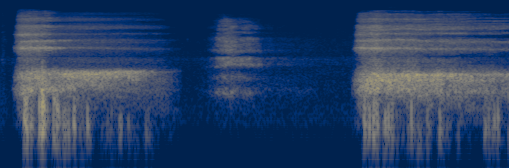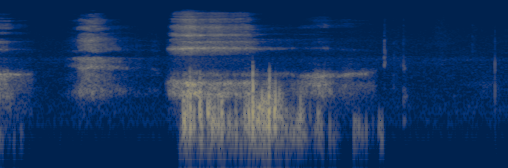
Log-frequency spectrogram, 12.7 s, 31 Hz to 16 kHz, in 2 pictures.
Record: {
  "exhalation_length": "12.7 s",
  "exhalation_amplitude": 20241,
  "exhalation_signal_mean_std_ratio": 0.53,
  "survey_phase": "beta (2021-08-13 to 2022-03-07)",
  "age": "45-64",
  "gender": "Male",
  "wearing_mask": "No",
  "symptom_fatigue": true,
  "symptom_onset": "11 days",
  "smoker_status": "Ex-smoker",
  "respiratory_condition_asthma": false,
  "respiratory_condition_other": false,
  "recruitment_source": "REACT",
  "submission_delay": "1 day",
  "covid_test_result": "Negative",
  "covid_test_method": "RT-qPCR",
  "influenza_a_test_result": "Negative",
  "influenza_b_test_result": "Negative"
}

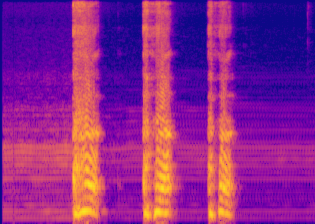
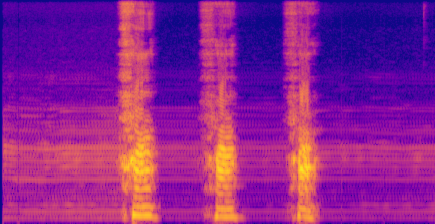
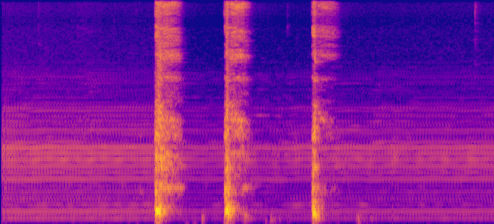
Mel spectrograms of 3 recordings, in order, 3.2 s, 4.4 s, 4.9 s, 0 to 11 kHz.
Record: {
  "cough_length": "3.2 s",
  "cough_amplitude": 32768,
  "cough_signal_mean_std_ratio": 0.45,
  "exhalation_length": "4.4 s",
  "exhalation_amplitude": 32768,
  "exhalation_signal_mean_std_ratio": 0.37,
  "three_cough_length": "4.9 s",
  "three_cough_amplitude": 32768,
  "three_cough_signal_mean_std_ratio": 0.27,
  "survey_phase": "beta (2021-08-13 to 2022-03-07)",
  "age": "65+",
  "gender": "Male",
  "wearing_mask": "No",
  "symptom_none": true,
  "smoker_status": "Never smoked",
  "respiratory_condition_asthma": false,
  "respiratory_condition_other": false,
  "recruitment_source": "REACT",
  "submission_delay": "2 days",
  "covid_test_result": "Negative",
  "covid_test_method": "RT-qPCR",
  "influenza_a_test_result": "Negative",
  "influenza_b_test_result": "Negative"
}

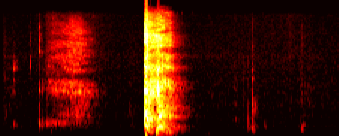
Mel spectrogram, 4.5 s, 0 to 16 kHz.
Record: {
  "cough_length": "4.5 s",
  "cough_amplitude": 32768,
  "cough_signal_mean_std_ratio": 0.19,
  "survey_phase": "beta (2021-08-13 to 2022-03-07)",
  "age": "45-64",
  "gender": "Male",
  "wearing_mask": "No",
  "symptom_none": true,
  "smoker_status": "Never smoked",
  "respiratory_condition_asthma": false,
  "respiratory_condition_other": false,
  "recruitment_source": "REACT",
  "submission_delay": "1 day",
  "covid_test_result": "Negative",
  "covid_test_method": "RT-qPCR",
  "influenza_a_test_result": "Negative",
  "influenza_b_test_result": "Negative"
}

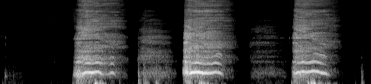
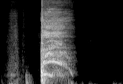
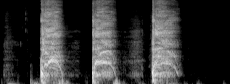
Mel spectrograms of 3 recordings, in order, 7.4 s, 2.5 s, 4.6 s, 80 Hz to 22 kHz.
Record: {
  "exhalation_length": "7.4 s",
  "exhalation_amplitude": 28201,
  "exhalation_signal_mean_std_ratio": 0.47,
  "cough_length": "2.5 s",
  "cough_amplitude": 32768,
  "cough_signal_mean_std_ratio": 0.39,
  "three_cough_length": "4.6 s",
  "three_cough_amplitude": 32768,
  "three_cough_signal_mean_std_ratio": 0.47,
  "survey_phase": "alpha (2021-03-01 to 2021-08-12)",
  "age": "18-44",
  "gender": "Male",
  "wearing_mask": "No",
  "symptom_none": true,
  "smoker_status": "Never smoked",
  "respiratory_condition_asthma": false,
  "respiratory_condition_other": false,
  "recruitment_source": "REACT",
  "submission_delay": "1 day",
  "covid_test_result": "Negative",
  "covid_test_method": "RT-qPCR"
}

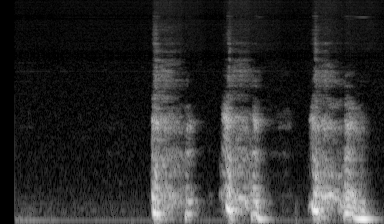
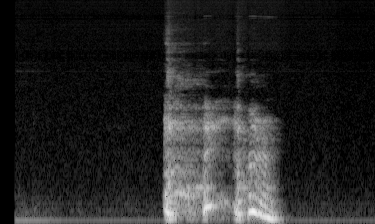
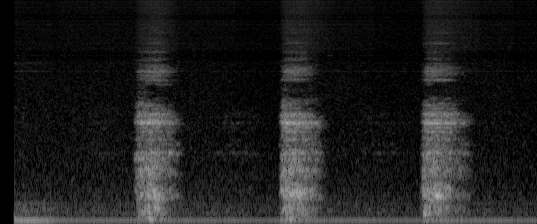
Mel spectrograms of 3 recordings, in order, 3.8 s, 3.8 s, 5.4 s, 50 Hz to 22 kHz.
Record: {
  "three_cough_length": "3.8 s",
  "three_cough_amplitude": 25833,
  "three_cough_signal_mean_std_ratio": 0.44,
  "cough_length": "3.8 s",
  "cough_amplitude": 23711,
  "cough_signal_mean_std_ratio": 0.39,
  "exhalation_length": "5.4 s",
  "exhalation_amplitude": 1968,
  "exhalation_signal_mean_std_ratio": 0.49,
  "survey_phase": "alpha (2021-03-01 to 2021-08-12)",
  "age": "65+",
  "gender": "Male",
  "wearing_mask": "No",
  "symptom_none": true,
  "smoker_status": "Ex-smoker",
  "respiratory_condition_asthma": false,
  "respiratory_condition_other": false,
  "recruitment_source": "REACT",
  "submission_delay": "1 day",
  "covid_test_result": "Negative",
  "covid_test_method": "RT-qPCR"
}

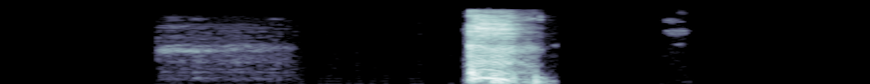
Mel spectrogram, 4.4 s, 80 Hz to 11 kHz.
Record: {
  "cough_length": "4.4 s",
  "cough_amplitude": 27357,
  "cough_signal_mean_std_ratio": 0.19,
  "survey_phase": "beta (2021-08-13 to 2022-03-07)",
  "age": "45-64",
  "gender": "Female",
  "wearing_mask": "No",
  "symptom_cough_any": true,
  "symptom_runny_or_blocked_nose": true,
  "symptom_sore_throat": true,
  "symptom_fatigue": true,
  "symptom_fever_high_temperature": true,
  "symptom_headache": true,
  "symptom_change_to_sense_of_smell_or_taste": true,
  "symptom_onset": "4 days",
  "smoker_status": "Never smoked",
  "respiratory_condition_asthma": false,
  "respiratory_condition_other": false,
  "recruitment_source": "Test and Trace",
  "submission_delay": "2 days",
  "covid_test_result": "Positive",
  "covid_test_method": "ePCR"
}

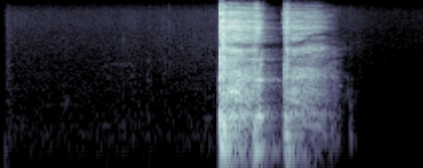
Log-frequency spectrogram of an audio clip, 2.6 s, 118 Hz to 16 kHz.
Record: {
  "cough_length": "2.6 s",
  "cough_amplitude": 30154,
  "cough_signal_mean_std_ratio": 0.26,
  "survey_phase": "beta (2021-08-13 to 2022-03-07)",
  "age": "45-64",
  "gender": "Male",
  "wearing_mask": "Yes",
  "symptom_cough_any": true,
  "symptom_runny_or_blocked_nose": true,
  "symptom_onset": "3 days",
  "smoker_status": "Ex-smoker",
  "respiratory_condition_asthma": false,
  "respiratory_condition_other": false,
  "recruitment_source": "Test and Trace",
  "submission_delay": "2 days",
  "covid_test_result": "Positive",
  "covid_test_method": "RT-qPCR",
  "covid_ct_value": 22.2,
  "covid_ct_gene": "ORF1ab gene"
}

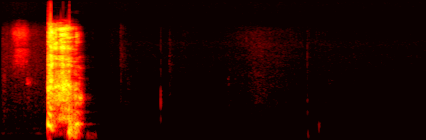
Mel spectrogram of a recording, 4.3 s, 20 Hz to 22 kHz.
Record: {
  "cough_length": "4.3 s",
  "cough_amplitude": 32768,
  "cough_signal_mean_std_ratio": 0.2,
  "survey_phase": "beta (2021-08-13 to 2022-03-07)",
  "age": "18-44",
  "gender": "Female",
  "wearing_mask": "No",
  "symptom_cough_any": true,
  "symptom_new_continuous_cough": true,
  "symptom_runny_or_blocked_nose": true,
  "symptom_sore_throat": true,
  "symptom_fatigue": true,
  "symptom_headache": true,
  "symptom_other": true,
  "symptom_onset": "3 days",
  "smoker_status": "Never smoked",
  "respiratory_condition_asthma": false,
  "respiratory_condition_other": false,
  "recruitment_source": "Test and Trace",
  "submission_delay": "2 days",
  "covid_test_result": "Positive",
  "covid_test_method": "RT-qPCR",
  "covid_ct_value": 14.7,
  "covid_ct_gene": "ORF1ab gene"
}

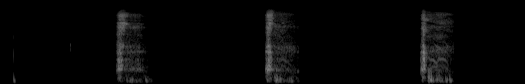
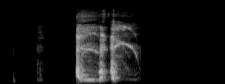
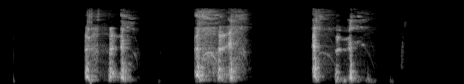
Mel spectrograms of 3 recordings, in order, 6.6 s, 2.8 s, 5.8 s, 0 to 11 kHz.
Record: {
  "exhalation_length": "6.6 s",
  "exhalation_amplitude": 2079,
  "exhalation_signal_mean_std_ratio": 0.23,
  "cough_length": "2.8 s",
  "cough_amplitude": 25019,
  "cough_signal_mean_std_ratio": 0.31,
  "three_cough_length": "5.8 s",
  "three_cough_amplitude": 24976,
  "three_cough_signal_mean_std_ratio": 0.32,
  "survey_phase": "beta (2021-08-13 to 2022-03-07)",
  "age": "45-64",
  "gender": "Male",
  "wearing_mask": "No",
  "symptom_cough_any": true,
  "symptom_sore_throat": true,
  "symptom_fatigue": true,
  "symptom_headache": true,
  "symptom_onset": "3 days",
  "smoker_status": "Never smoked",
  "respiratory_condition_asthma": false,
  "respiratory_condition_other": false,
  "recruitment_source": "Test and Trace",
  "submission_delay": "2 days",
  "covid_test_result": "Positive",
  "covid_test_method": "ePCR"
}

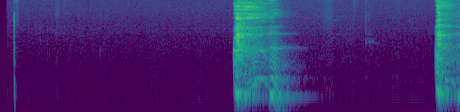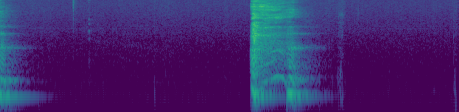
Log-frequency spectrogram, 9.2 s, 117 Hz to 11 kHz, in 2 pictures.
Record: {
  "three_cough_length": "9.2 s",
  "three_cough_amplitude": 2131,
  "three_cough_signal_mean_std_ratio": 0.29,
  "survey_phase": "beta (2021-08-13 to 2022-03-07)",
  "age": "65+",
  "gender": "Female",
  "wearing_mask": "No",
  "symptom_none": true,
  "symptom_onset": "6 days",
  "smoker_status": "Ex-smoker",
  "respiratory_condition_asthma": false,
  "respiratory_condition_other": false,
  "recruitment_source": "REACT",
  "submission_delay": "1 day",
  "covid_test_result": "Negative",
  "covid_test_method": "RT-qPCR",
  "influenza_a_test_result": "Negative",
  "influenza_b_test_result": "Negative"
}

